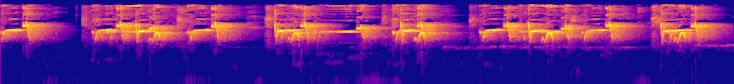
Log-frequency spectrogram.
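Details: Red-headed prinia in a fighting bout, chattering song of clustered high, buzzy chirps delivered in roughly one-second phrases with brief gaps, repeated steadily across several seconds.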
